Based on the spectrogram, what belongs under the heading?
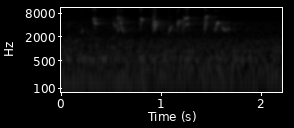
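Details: A brief burst from a European goldfinch, Larache, 2014: about eight quick high chirps and twitters in rapid succession, clean and liquid, over low hiss.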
